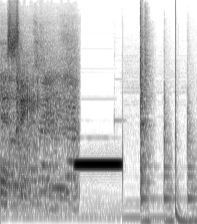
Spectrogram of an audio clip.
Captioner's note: beep; upbeat music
